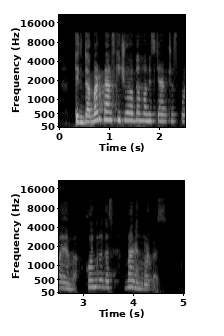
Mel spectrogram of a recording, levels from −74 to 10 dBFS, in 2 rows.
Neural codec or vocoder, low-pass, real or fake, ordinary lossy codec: codec, 44.1 kHz, 2.6 kbps, DAC; 14.4 kHz; fake; MP3, 48 kbps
